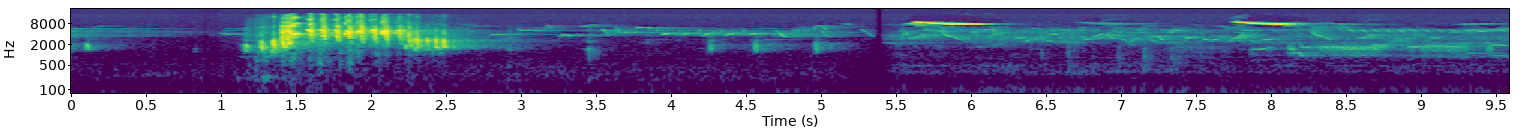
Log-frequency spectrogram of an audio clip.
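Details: Young Common Blackbirds in a garden on the Veluwe, Netherlands, 30 April 2014: a loud burst of rapid, buzzy chattering notes, then thin high whistled slurs and two short bright calls over faint twittering.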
